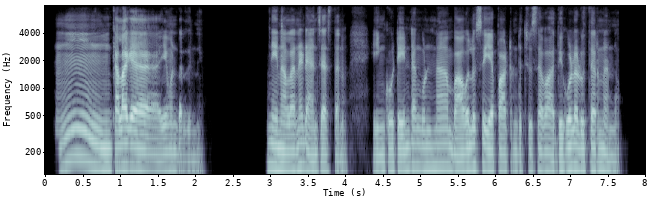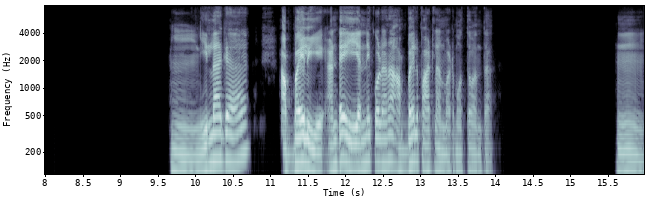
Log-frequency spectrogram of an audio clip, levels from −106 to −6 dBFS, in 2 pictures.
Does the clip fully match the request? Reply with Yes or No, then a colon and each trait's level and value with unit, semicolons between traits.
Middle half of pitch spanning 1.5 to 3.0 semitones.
No: average, 3.8 semitones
